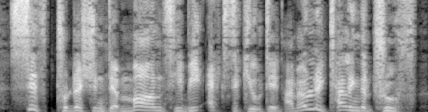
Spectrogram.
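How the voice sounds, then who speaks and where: Sneering, cruel sci-fi overseer, raspy-edged. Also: male voice, sits high, lively intonation, quick pace, bright, forceful tone, no echo, clean studio sound, heavily acted. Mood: outraged. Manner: sneering, imperious, biting sarcasm. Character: cruel, contemptuous male Sith academy overseer, sneering at slaves. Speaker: game character, academy overseer. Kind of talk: scripted video game villain dialogue.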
